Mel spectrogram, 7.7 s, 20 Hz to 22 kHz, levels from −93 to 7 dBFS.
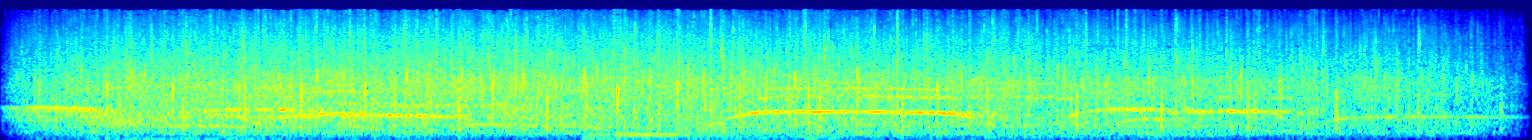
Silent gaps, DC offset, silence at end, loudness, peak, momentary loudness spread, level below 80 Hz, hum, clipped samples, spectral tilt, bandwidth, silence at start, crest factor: none; under 0.1%; 0.05 s; -25 LUFS; -6 dBFS; 8 LU; -64 dBFS; none; under 0.1%; -0.5 dB/octave; 17 kHz; 0 s; 20 dB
